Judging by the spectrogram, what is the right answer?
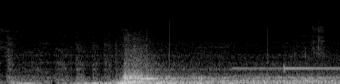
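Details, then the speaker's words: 2014 Chevy SS true cold start at about 40-something degrees outside after a battery fix: engine catches promptly with a rev flare, then settles into a steady, even cold idle. "Well, that fired up without issue."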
